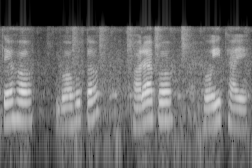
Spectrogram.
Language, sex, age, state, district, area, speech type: Odia, female, 30-45, Odisha, Kendrapara, urban, spontaneous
